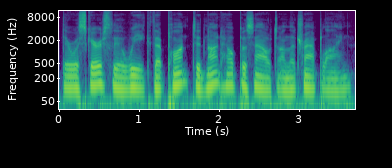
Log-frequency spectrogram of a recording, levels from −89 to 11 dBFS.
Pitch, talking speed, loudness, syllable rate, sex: 115 Hz, 260 wpm, -15 LUFS, 5.3 syllables/s, male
